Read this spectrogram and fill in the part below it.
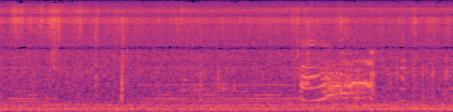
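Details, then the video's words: Backyard rooster crowing in light rain at the coop while the chickens scratch about: a single harsh, stacked crow lasting about a second, rising at the start and then held, set against constant rain hiss. "Rooster Crowing In The Rain"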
